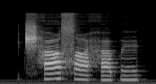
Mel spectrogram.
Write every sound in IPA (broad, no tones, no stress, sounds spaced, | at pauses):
t͡ʃʰ a sˤ æ h a p ẽ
